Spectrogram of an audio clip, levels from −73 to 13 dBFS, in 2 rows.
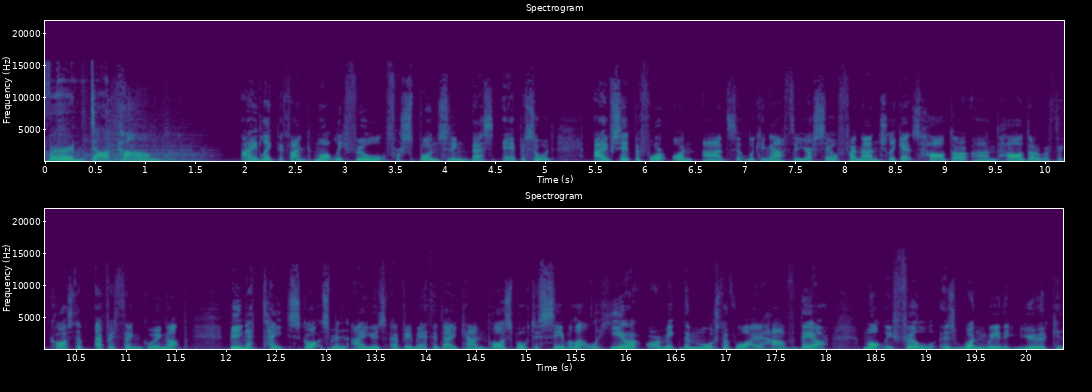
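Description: From start to finish a steady, raspy mains buzz sits under the sound, roughly 30 dB below it. It comes from sharp switching spikes picked up twice per 60 Hz cycle, typically via a dimmer, rectifier or unshielded cable, so its harmonics stack up into the kilohertz range. That spiky, bright edge is what separates it from plain mains hum, which is a smooth low tone concentrated at the 60 Hz fundamental and its first few multiples.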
